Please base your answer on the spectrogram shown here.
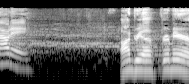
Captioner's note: cheering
